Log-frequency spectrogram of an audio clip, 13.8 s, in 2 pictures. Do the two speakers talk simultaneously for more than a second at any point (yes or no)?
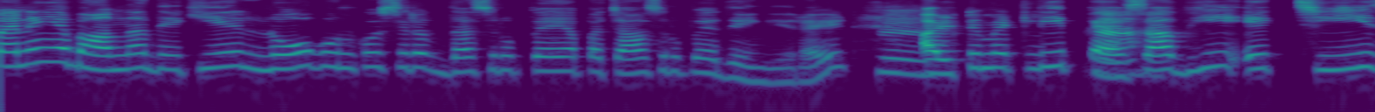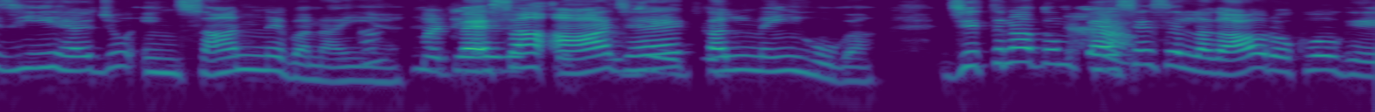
yes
